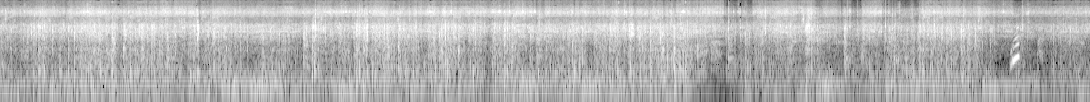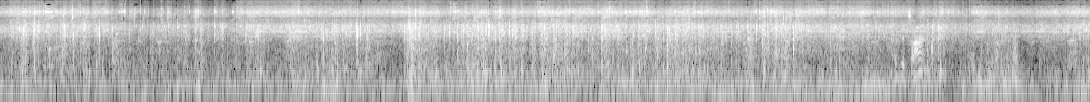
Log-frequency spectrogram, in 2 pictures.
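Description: Mountain bike rolling fast down rough dirt singletrack: a steady, loud rumble and rattle of tyres, chain and suspension over ruts and roots. It eases briefly about eleven seconds in, and a short rising squeak comes about fifteen seconds in.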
